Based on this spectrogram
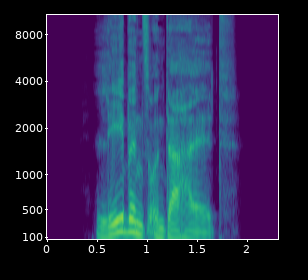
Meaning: livelihood
- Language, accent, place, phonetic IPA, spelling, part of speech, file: German, Germany, Berlin, [ˈleːbn̩sˌʔʊntɐhalt], Lebensunterhalt, noun, De-Lebensunterhalt.ogg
